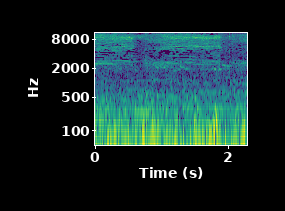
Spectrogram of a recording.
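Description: Faint, steady outdoor background noise with a low rumble and a soft hiss.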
